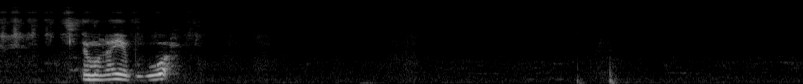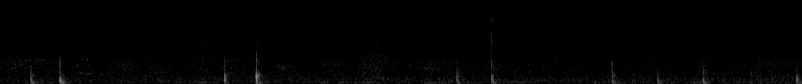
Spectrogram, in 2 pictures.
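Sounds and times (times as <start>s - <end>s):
hand patting on back: 8.3s - 8.8s.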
